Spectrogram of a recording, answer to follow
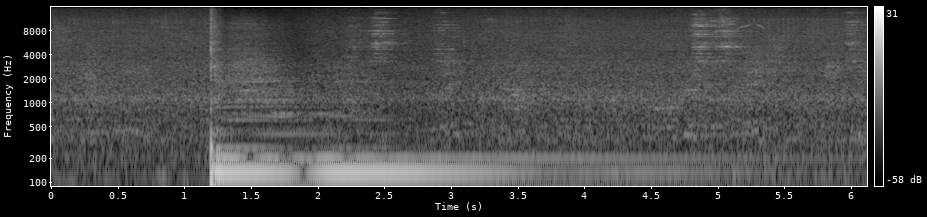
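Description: A large hand-made 27-inch brass bossed gong (tawak) struck once in the middle, about a second in. It rings with a deep, low hum that swells again shortly after the strike and then slowly dies away.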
